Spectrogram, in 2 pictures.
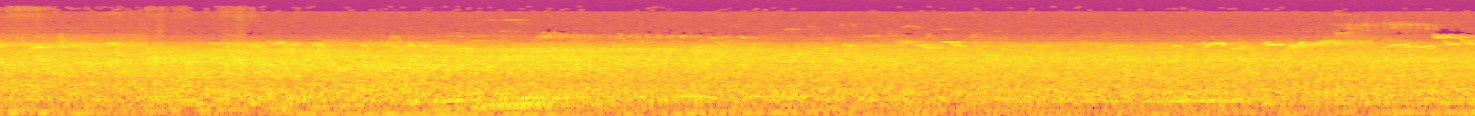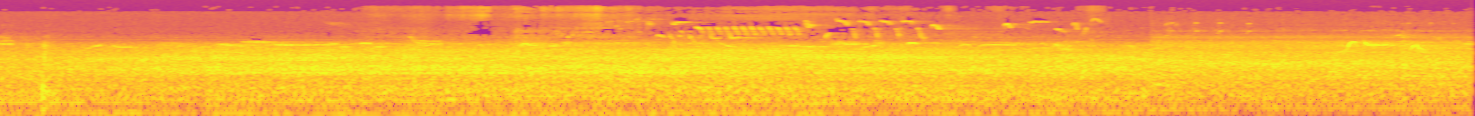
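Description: Quiet canalside outdoor ambience: a steady hiss of background noise with faint bird calls scattered through it and a short run of quick, high chirps about two-thirds of the way in.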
